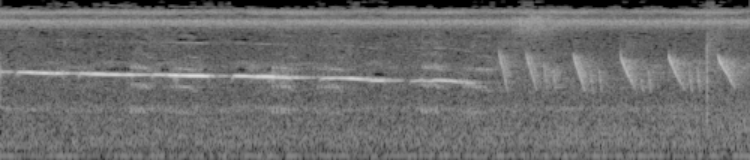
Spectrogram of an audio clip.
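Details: Song of a short-tailed babbler: one sustained pure whistle gently falling in pitch, followed by quick downslurred notes repeated roughly twice per second, with constant insect buzzing behind.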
